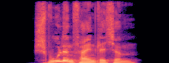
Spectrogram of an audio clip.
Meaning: strong dative masculine/neuter singular of schwulenfeindlich
- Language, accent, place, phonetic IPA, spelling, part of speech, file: German, Germany, Berlin, [ˈʃvuːlənˌfaɪ̯ntlɪçm̩], schwulenfeindlichem, adjective, De-schwulenfeindlichem.ogg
